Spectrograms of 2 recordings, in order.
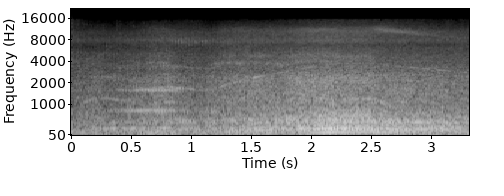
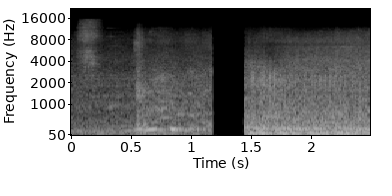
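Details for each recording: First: Fuso 6M70 truck diesel after fix of low power, rough idle and check engine light (injector issue found on scan): revs up cleanly and evenly with a steady rising note, no misfire or roughness. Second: Fuso 6M70 truck diesel with check engine light and low power, before repair: starts and idles with a lumpy, uneven shaking rumble from faulty injectors misfiring; runs smooth after injector fix.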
